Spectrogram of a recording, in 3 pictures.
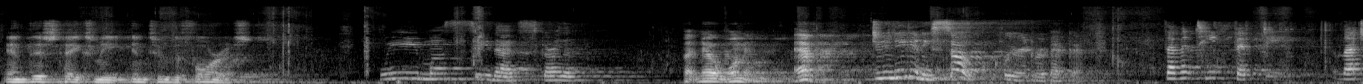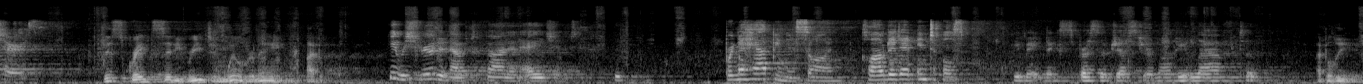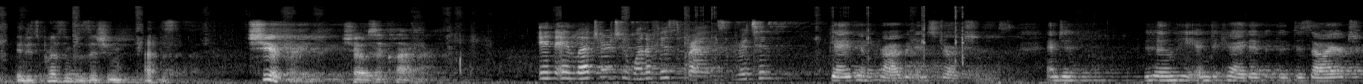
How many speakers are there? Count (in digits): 8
